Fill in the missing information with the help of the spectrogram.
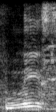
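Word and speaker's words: niece: none सन्यासिनी, Neiphiu भतीजा, नीस, इसको नाइस मत पढ़ना, नीस, ठीक है, भतीजी, आंट,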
